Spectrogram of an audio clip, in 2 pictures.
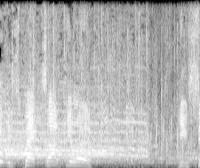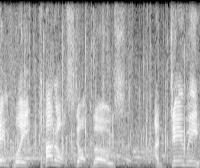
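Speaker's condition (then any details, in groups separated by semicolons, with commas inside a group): No condition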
